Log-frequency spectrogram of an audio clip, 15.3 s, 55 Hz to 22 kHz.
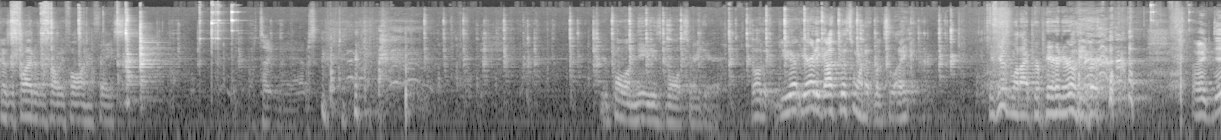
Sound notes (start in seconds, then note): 4.0 both laughing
